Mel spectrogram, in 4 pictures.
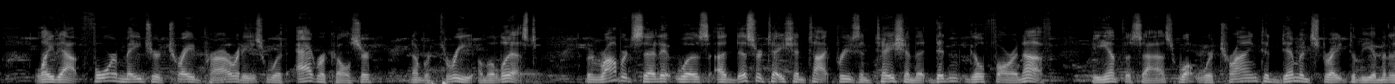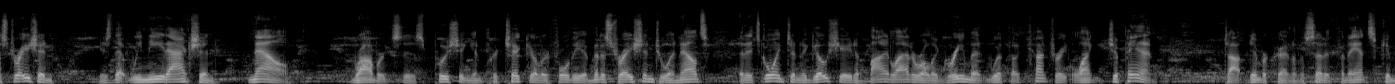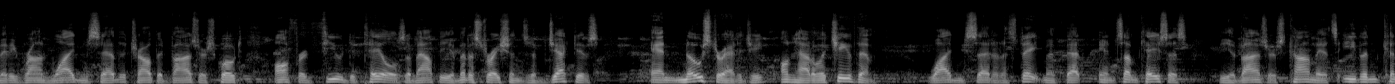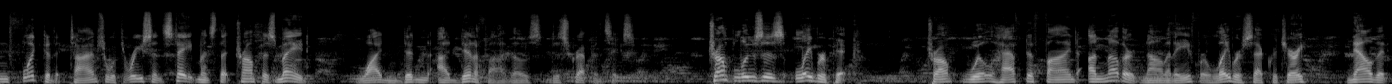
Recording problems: background chatter; noticeable; throughout; 2 voices, 20 dB below the speech

